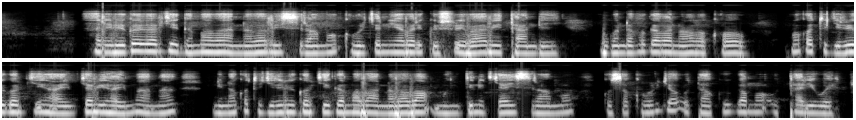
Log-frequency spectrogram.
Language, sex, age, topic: Kinyarwanda, female, 25-35, education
